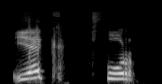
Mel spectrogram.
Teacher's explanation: mati pada ra pastikan dia bergetar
